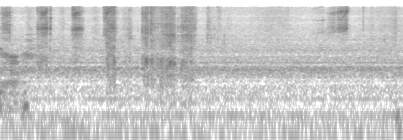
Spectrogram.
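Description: Fabric scissors cutting through an old pillowcase: several short snips with cloth rustling in the first two seconds, and one more near the end.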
